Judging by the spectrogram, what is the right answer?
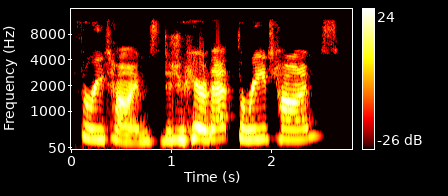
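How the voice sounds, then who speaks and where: Bright, slow-spoken anxious female passenger acted by a woman. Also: high-pitched, full character voice. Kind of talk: amateur online table read. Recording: noisy home video-call microphone.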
